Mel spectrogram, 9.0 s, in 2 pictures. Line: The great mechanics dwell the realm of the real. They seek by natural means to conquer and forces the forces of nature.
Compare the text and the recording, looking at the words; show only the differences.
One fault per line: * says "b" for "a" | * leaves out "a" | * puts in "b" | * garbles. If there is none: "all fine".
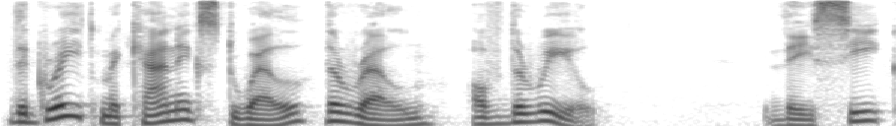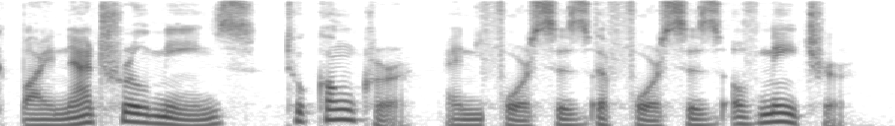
all fine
